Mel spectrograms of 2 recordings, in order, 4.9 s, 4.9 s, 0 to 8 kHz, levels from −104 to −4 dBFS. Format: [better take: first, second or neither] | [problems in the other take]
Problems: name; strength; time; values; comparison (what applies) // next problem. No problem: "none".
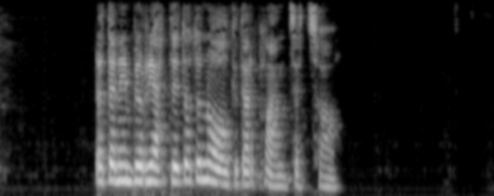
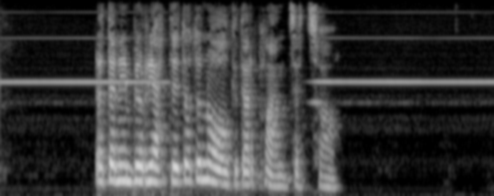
first | background sound (Wind instrument, woodwind instrument); 16 dB below the speech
